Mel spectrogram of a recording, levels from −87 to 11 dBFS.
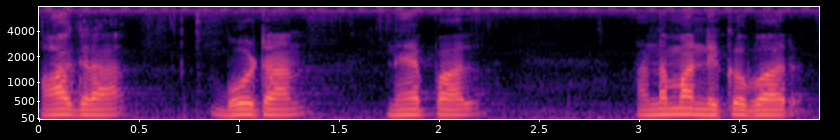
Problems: constant background noise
